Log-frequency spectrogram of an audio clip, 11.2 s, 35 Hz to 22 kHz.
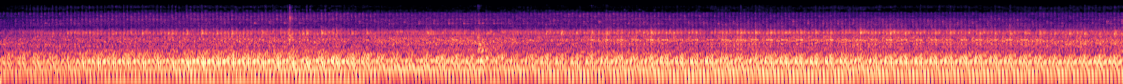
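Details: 1954 Ferguson TE20 (TEF) diesel tractor idling after a heater-plug-assisted cold start, unstarted about three weeks, heater plug rewired with heavier wire; steady, even diesel clatter at about two hundred beats a minute, no misses or knocks: normal idle.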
